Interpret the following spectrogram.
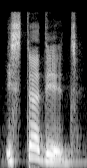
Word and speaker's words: studied: O ED é pronunciado como ID quando o verbo termina com sons de T ou D. É exceção. Exemplos. Study, D. Studied, studied, studied.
